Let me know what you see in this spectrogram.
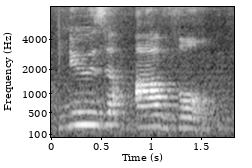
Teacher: You pronounce that S in nous like a Z sound because a vowel follows it.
